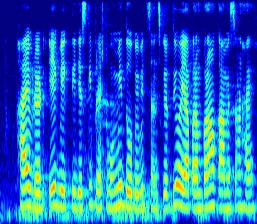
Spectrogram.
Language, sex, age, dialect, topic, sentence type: Hindi, female, 18-24, Awadhi Bundeli, banking, statement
